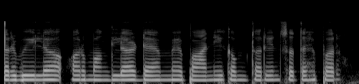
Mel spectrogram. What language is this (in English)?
Urdu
